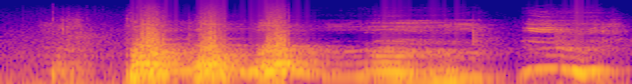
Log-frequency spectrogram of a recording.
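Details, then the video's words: Saint Bernard dog 'talking' indoors, its odd vocalizations likened to dinosaur sounds; three rough, roaring bursts in quick succession, then a longer groaning moan and a final rising-falling howl-like note. "My Saint Bernard makes dinosaur sounds"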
